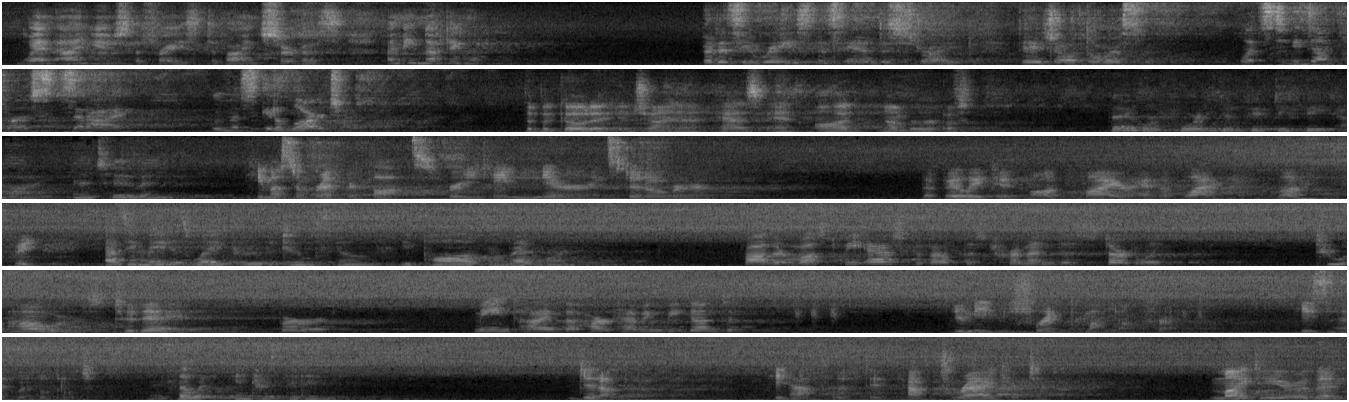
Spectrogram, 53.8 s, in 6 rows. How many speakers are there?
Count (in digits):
10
